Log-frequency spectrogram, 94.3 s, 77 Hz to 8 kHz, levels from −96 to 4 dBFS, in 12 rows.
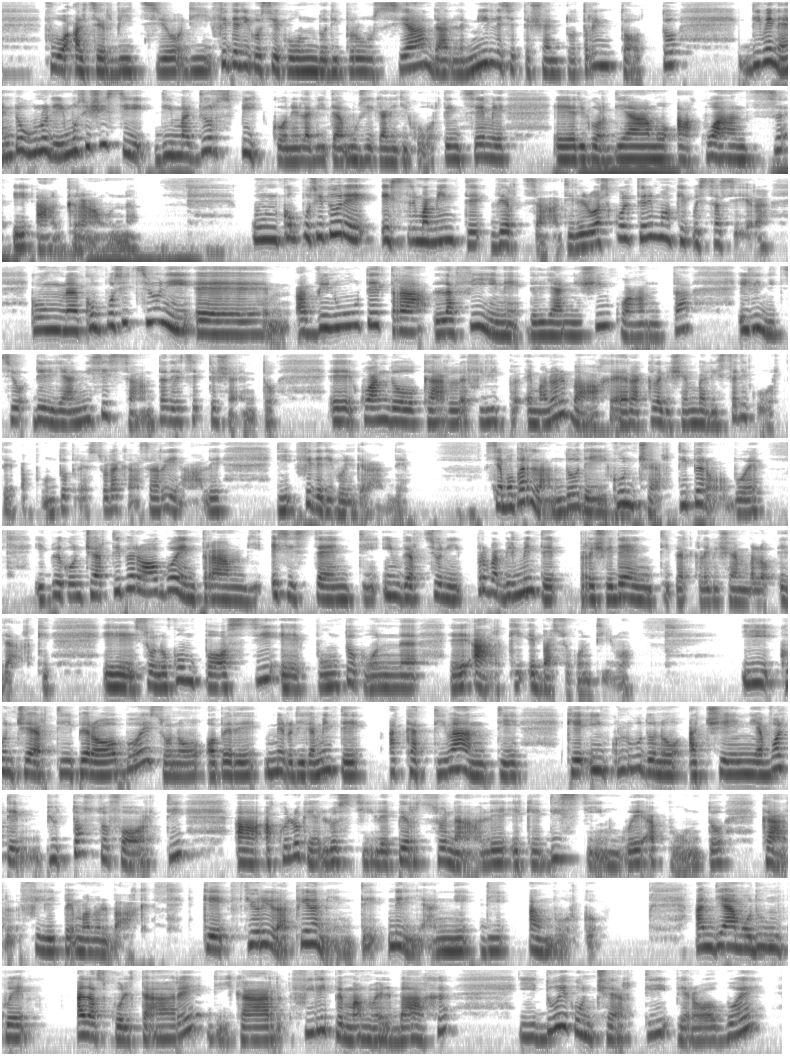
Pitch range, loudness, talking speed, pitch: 175-235 Hz, -29 LUFS, 100 wpm, 195 Hz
